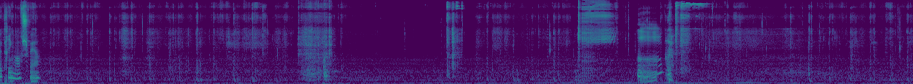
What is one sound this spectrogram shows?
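Footsteps tread softly on a hard floor indoors.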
